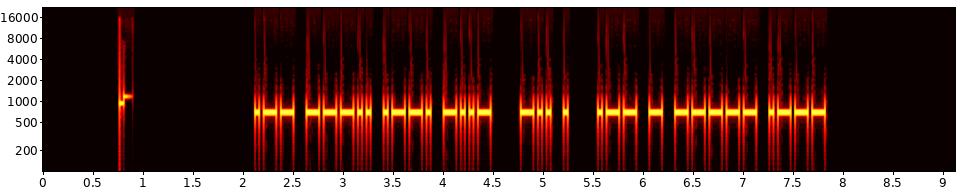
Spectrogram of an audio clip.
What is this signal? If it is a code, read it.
Morse code, heard as a keyed tone, about 28 wpm, 700 Hz. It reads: W8PX DE WT0J
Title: USA Callsign DE Callsign - 4 Characters - 28wpm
